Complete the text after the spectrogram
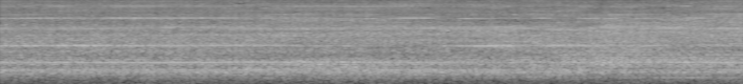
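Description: An electric polisher whines steadily at close range.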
